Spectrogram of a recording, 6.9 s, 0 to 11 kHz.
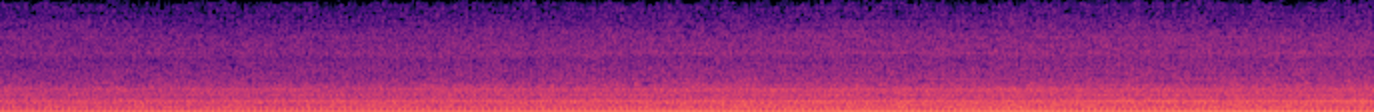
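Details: CAT RP8000E 8000 W generator, about five years old, which started but shut down immediately, after the fix. Steady, even engine drone with a constant beat and no hunting or surging; now holds a clean, stable run.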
